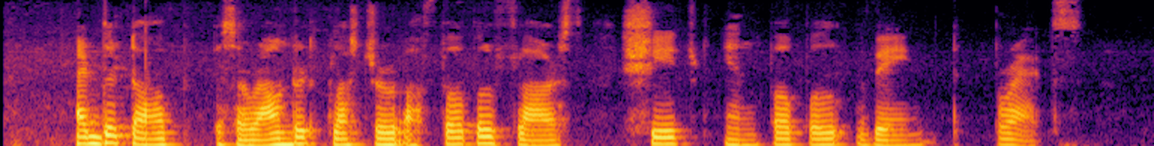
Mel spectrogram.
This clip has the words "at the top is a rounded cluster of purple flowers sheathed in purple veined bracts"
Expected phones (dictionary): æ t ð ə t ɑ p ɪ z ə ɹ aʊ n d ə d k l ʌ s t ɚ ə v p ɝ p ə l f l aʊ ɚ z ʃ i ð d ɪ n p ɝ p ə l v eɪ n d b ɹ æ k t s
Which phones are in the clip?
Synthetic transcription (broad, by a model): æ t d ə t ɑ p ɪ s ə ɹ aʊ n d ə d k l ʌ s t ɚ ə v p ɝ p ə l f l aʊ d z ʃ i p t ɪ n p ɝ p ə l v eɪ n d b ɹ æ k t s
